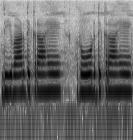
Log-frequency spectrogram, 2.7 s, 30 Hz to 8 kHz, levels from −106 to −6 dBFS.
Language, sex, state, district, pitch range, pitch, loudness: Hindi, female, Madhya Pradesh, Bhopal, 205-210 Hz, 210 Hz, -14 LUFS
